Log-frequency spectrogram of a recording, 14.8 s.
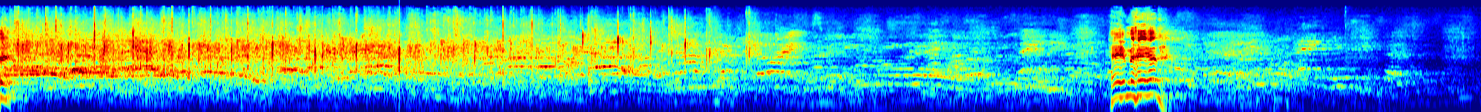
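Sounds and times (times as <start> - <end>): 
crowd clapping: 0.0 - 8.9
speech: 11.2 - 11.8.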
